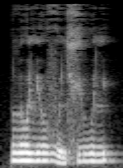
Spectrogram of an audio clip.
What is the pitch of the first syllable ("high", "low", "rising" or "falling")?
high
